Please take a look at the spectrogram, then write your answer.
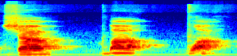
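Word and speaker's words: שבו: Sha ba wa. That's how you say a gate in the Hebrew.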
